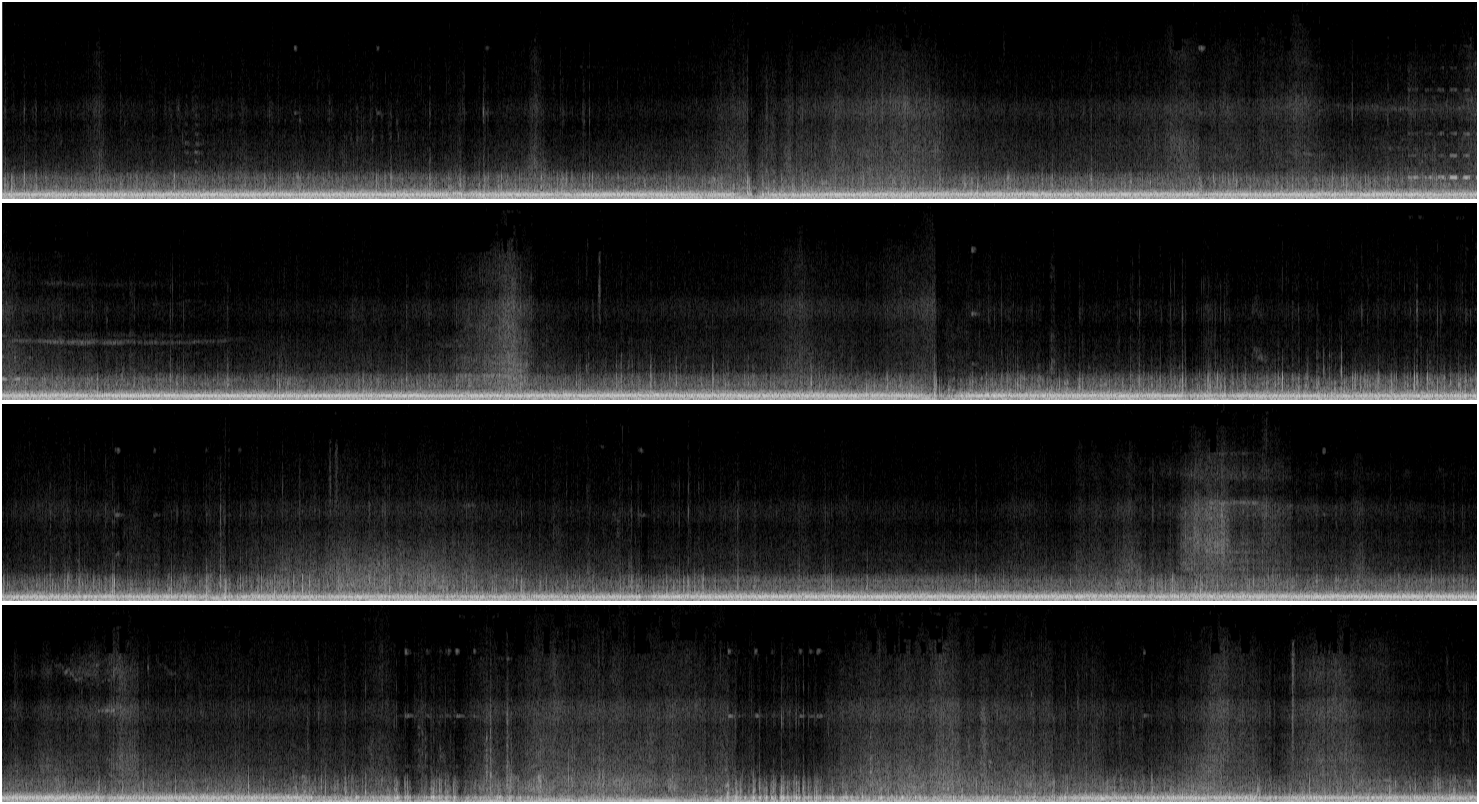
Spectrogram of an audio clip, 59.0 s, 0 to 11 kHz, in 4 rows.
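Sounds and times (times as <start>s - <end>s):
road rumble: 0.0s - 59.0s
wind on microphone: 0.0s - 59.0s.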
